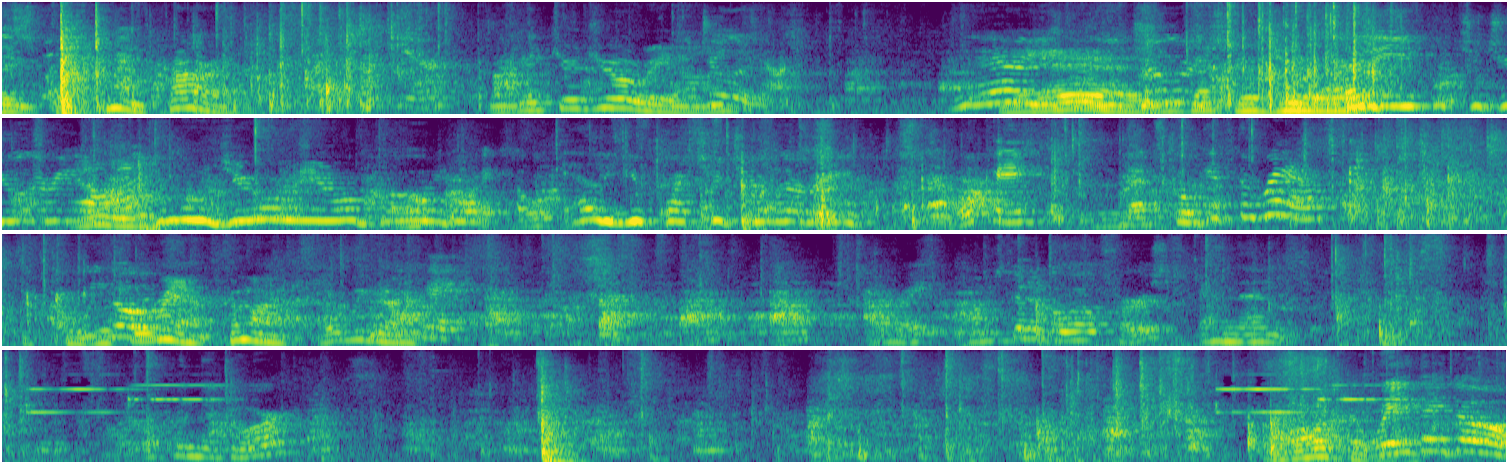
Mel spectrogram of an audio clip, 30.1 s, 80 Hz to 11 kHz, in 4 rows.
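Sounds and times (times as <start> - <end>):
woman talking: 1.8 - 2.4, 4.7 - 14.3, 16.8 - 17.6, 19.4 - 21.6, 23.2 - 24.2, 29.3 - 30.0
dogs whining: 3.4 - 13.2, 22.4 - 25.8, 27.5 - 30.0
dogs whining and whimpering: 7.7 - 8.7, 28.2 - 30.0.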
